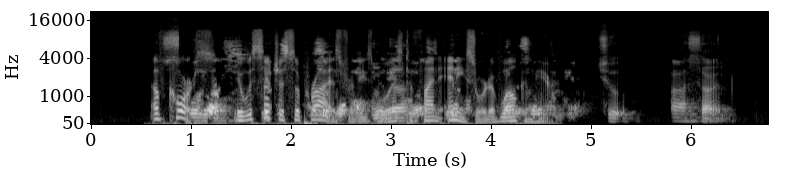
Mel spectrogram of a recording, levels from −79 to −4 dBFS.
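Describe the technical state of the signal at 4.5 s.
At 4.5 s the speech dips by about 10 dB between 4.06 and 4.63 s, likely speech suppressed in double talk, the echo canceller ducking its own talker along with the loudspeaker echo. An echo leak also runs from 4.15 to 4.99 s: a copy of the speech trails by 277 ms, about 10 dB down, likely residue from loudspeaker playback that cancellation missed.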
